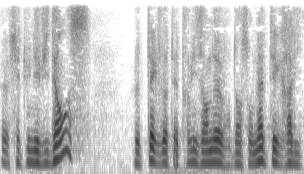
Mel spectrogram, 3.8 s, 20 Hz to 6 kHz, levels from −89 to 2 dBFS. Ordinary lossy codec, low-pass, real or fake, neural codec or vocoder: none; 5.4 kHz; real; none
